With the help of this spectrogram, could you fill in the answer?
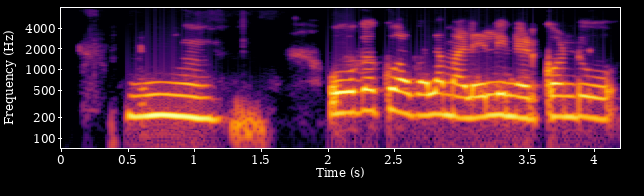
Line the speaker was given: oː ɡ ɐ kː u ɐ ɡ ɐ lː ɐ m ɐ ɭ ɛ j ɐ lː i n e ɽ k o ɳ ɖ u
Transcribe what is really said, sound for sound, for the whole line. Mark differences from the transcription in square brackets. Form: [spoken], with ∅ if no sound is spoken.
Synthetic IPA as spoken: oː ɡ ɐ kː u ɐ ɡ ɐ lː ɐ m ɐ ɭ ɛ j ɐ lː i n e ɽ k o ɳ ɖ u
